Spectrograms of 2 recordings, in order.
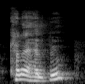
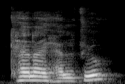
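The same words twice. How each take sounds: First: It is said at a faster pace. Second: It is said at a slower, careful pace.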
